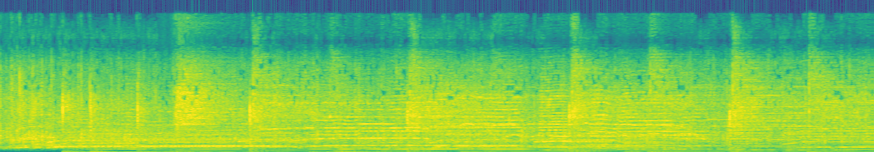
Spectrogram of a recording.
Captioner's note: audience applauding; audience cheering; upbeat music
